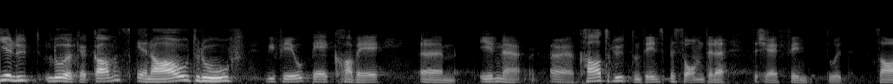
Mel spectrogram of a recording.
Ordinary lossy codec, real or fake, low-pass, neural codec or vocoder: AAC, 32 kbps; fake; 5.4 kHz; codec, 16 kHz, 1 kbps, X-Codec, HuBERT features, trained on LibriSpeech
